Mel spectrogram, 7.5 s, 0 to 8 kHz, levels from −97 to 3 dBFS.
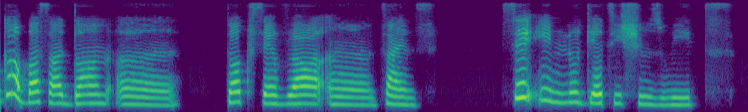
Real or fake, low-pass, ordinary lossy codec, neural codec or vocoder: fake; 7.2 kHz; none; codec, 16 kHz, 1.1 kbps, Voila-Tokenizer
